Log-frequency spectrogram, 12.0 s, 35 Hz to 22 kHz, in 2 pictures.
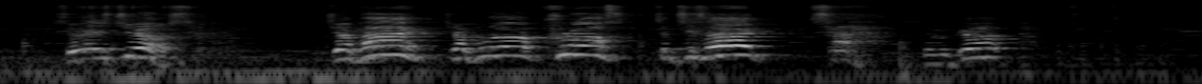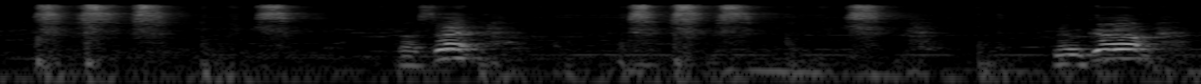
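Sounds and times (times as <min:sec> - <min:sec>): sharp hissing bursts: 0:06.2 - 0:07.6, 0:09.2 - 0:10.6.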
